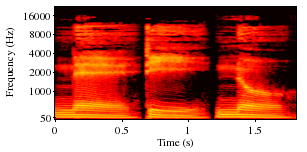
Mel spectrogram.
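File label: "netino", concatenated syllables; Affixing experiment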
